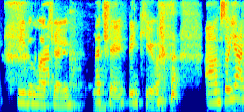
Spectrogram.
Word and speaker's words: Lecce: Yes, Stephen Leslie, I want to say, I always forget how to pronounce his last name. Stephen Lecce.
